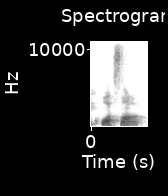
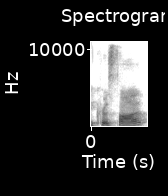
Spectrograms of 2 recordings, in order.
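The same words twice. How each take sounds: First: Croissant said kwa-SON, French r and nasal end. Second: Croissant said kruh-SANT, with an English r and a hard t. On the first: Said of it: "I'm not gonna say croissant". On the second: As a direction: say croissant the plain American way. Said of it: "I'm gonna say croissant". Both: Shown as a demonstration.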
